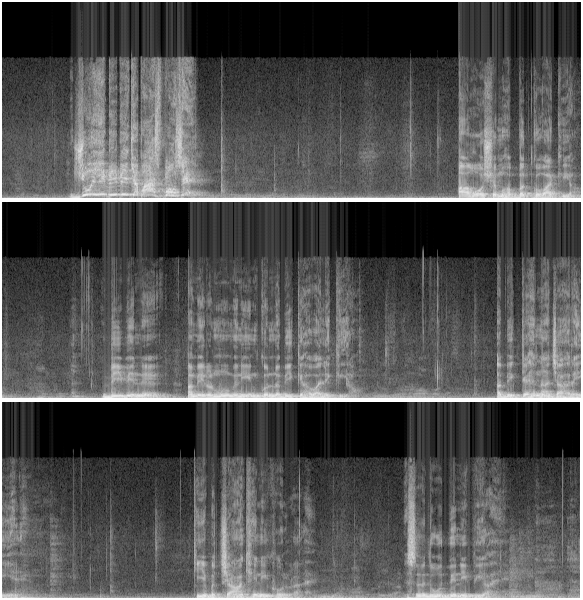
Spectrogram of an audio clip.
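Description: A man speaks emotionally into a microphone in phrases with pauses, his voice ringing in an echoing hall.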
